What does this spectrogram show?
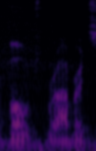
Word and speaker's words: Vogt-Roberts: where does it joint John Jordan boy wrote vogt-roberts vote properly that's how it's pronounced yeah vote Roberts is gonna be making a Metal Gear film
